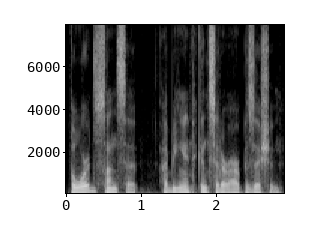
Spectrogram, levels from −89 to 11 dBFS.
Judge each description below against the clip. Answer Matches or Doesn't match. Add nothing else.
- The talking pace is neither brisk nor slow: Matches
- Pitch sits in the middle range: Doesn't match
